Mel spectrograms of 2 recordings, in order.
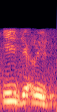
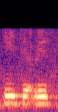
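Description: No difference in how they are said.

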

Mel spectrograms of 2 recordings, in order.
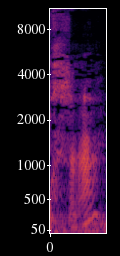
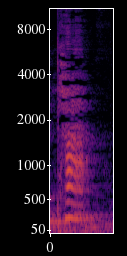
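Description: First: The syllable does not have a high level tone. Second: The syllable has a high level tone. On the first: The speaker calls it right. "这个字普通话的读音念爬" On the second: The speaker calls it wrong. "你念的是第一声啪，错了"

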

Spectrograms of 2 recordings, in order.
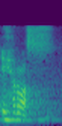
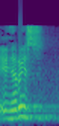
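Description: First: The second syllable has an 'a' vowel. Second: The second syllable has an 'i' vowel. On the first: "boleh dibaca fathah ihros" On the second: "boleh baca ihris fil amr"

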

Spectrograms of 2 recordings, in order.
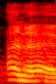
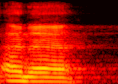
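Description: First: The final vowel is pronounced short. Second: The final vowel is pronounced long. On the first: The word runs on into the following words. "عند الوصل أنا آتيك به من غير ألف" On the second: The word ends an utterance at a pause. "إذا وقفت تقول أنا"

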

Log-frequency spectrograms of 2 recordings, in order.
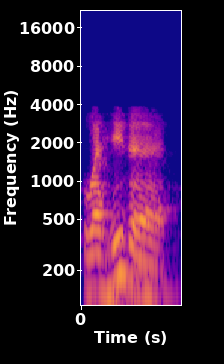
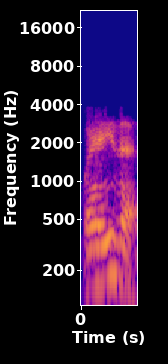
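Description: First: An h sound follows the first syllable. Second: An ayn sound follows the first syllable. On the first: "بالهاء" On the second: "أو حركة عين كده"

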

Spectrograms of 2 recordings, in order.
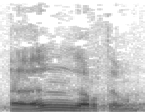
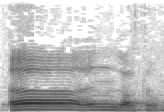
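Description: First: No long vowel separates the two glottal stops. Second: A long vowel separates the two glottal stops. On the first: "إذا قرأت لي ورش ماذا تقول؟ تقول أنذرتهم" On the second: "إذا قرأت لي قالون قلت أنذرتهم. هذا المد يسمى بألف الإدخال"

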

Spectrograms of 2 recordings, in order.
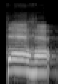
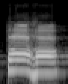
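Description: No difference in how they are said.

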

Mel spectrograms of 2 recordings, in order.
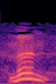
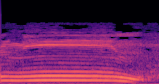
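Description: First: The vowel is short and the word sounds harsh. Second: The vowel is drawn out and leaning toward 'ee'. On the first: The speaker calls it right. "قاسية هكذا" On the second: The speaker calls it wrong. "لا تقل مين، هذه الإمالة لا وجود لها في لسان العرب"

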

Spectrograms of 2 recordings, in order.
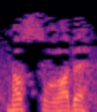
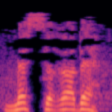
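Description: First: The s sound is emphatic and heavy. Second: The s sound is plain and light.

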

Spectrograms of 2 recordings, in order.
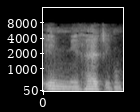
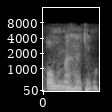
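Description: First: The word begins with the vowel i. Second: The word begins with the vowel u. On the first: "وقراءة حمزة وصلا" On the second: "فالجميع يقرأ أمهاتكم بالضم فيها"

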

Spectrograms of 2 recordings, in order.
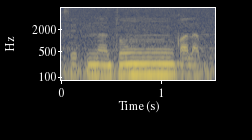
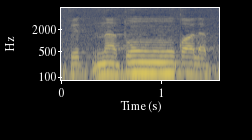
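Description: Both takes have the same delivery.

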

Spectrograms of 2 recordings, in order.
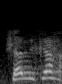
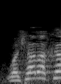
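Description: First: It follows the pattern of namira: sharika. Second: It follows the pattern of arafa: sharaka. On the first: "شركة على وزن نمرة" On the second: "وشركة على وزن عرفة"

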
